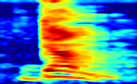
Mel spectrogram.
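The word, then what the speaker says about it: dumb: डम, B pronounce नहीं होगा।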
